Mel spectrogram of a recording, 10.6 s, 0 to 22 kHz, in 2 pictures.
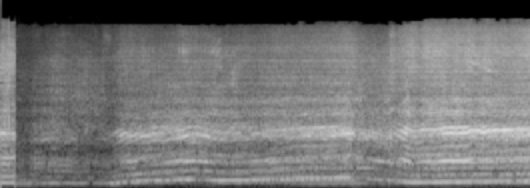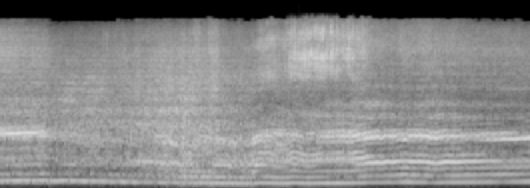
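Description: Fiat 850 Berlina rally car engine accelerating hard: the note climbs, drops at a gear change about four seconds in, then holds high with small wavers. A rushing hiss rises over it near the end.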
